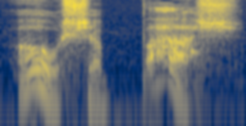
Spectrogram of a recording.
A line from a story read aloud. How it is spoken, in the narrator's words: murmured Kim, unable to contain himself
